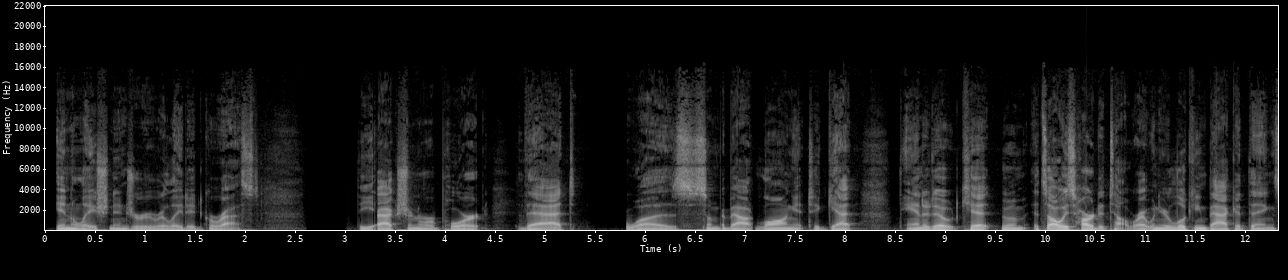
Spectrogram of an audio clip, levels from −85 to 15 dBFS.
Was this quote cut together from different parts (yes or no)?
yes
